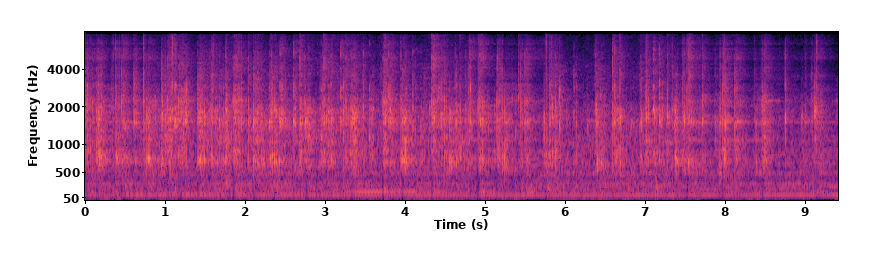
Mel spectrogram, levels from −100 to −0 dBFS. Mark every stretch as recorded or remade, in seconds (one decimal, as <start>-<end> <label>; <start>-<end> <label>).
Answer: 0.0-0.9 remade; 0.9-4.8 recorded; 4.8-5.8 remade; 5.8-7.4 recorded; 7.4-9.4 remade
